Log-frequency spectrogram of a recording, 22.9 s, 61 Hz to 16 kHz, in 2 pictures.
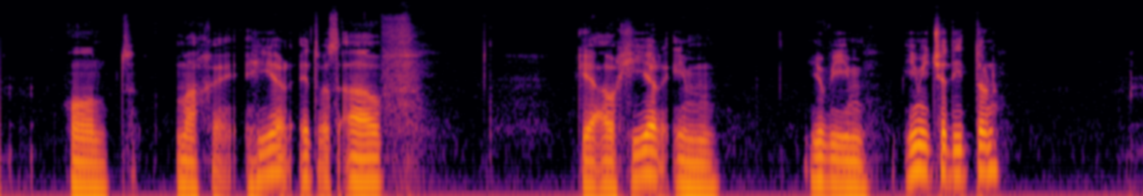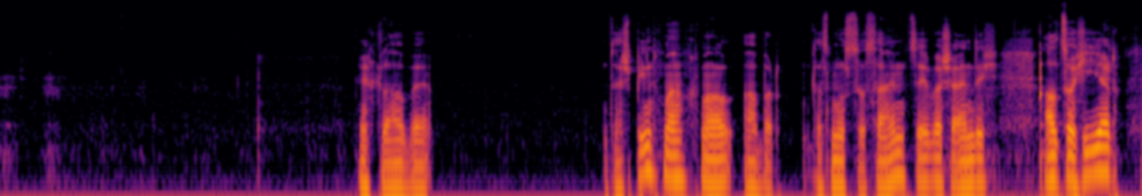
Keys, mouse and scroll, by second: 0.4 click, 6.8 click, 10.7 click, 11.9 Escape, 14.7 click, 17.3 click.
